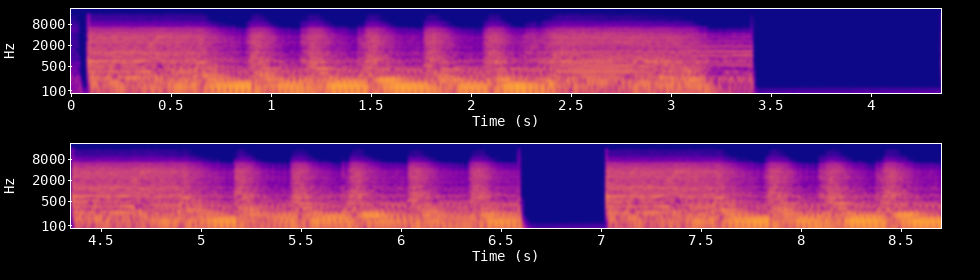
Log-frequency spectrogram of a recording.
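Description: Heavy distorted electric rhythm guitars playing a riff in a multitrack mix playback, the main guitars with a filtered extra guitar track layered against them. Playback cuts to dead silence for about a second partway through, and briefly again near the end.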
